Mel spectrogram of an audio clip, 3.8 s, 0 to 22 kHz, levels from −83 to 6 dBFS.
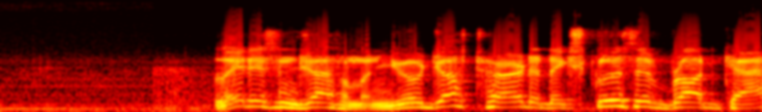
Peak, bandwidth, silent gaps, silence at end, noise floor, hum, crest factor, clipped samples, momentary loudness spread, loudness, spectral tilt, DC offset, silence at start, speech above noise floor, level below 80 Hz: -4 dBFS; 13.5 kHz; none; 0 s; -40 dBFS; none; 14 dB; under 0.1%; 2 LU; -16 LUFS; -4.5 dB/octave; under 0.1%; 0 s; 23 dB; -50 dBFS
